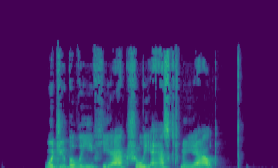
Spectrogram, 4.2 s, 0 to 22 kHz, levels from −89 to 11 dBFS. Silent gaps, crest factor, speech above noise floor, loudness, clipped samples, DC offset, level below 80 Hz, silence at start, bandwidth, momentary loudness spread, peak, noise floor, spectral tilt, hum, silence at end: none; 20 dB; 69 dB; -21 LUFS; under 0.1%; under 0.1%; -62 dBFS; 0.7 s; 16 kHz; 16 LU; -4 dBFS; -90 dBFS; -4 dB/octave; none; 0.95 s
